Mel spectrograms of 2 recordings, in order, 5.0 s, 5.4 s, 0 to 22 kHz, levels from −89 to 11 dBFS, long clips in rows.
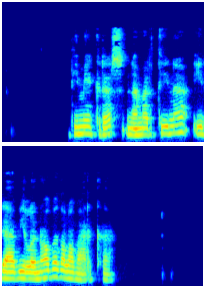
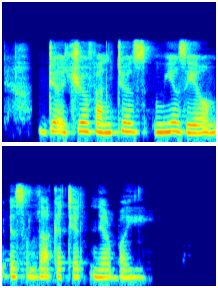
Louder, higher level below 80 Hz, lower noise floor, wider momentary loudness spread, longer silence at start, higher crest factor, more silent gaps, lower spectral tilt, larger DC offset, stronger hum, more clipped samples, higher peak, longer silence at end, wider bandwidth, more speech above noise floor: second, -25 LUFS vs -20 LUFS; second, -76 dBFS vs -60 dBFS; first, -87 dBFS vs -73 dBFS; about the same, 10 LU vs 12 LU; first, 0.9 s vs 0.05 s; about the same, 20 dB vs 18 dB; neither; first, -6 dB/octave vs -4 dB/octave; neither; neither; neither; about the same, -6 dBFS vs -4 dBFS; first, 1.15 s vs 0.9 s; first, 11.5 kHz vs 8.6 kHz; first, 63 dB vs 53 dB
